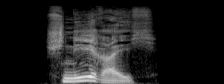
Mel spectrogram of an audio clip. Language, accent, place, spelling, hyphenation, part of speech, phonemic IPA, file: German, Germany, Berlin, schneereich, schnee‧reich, adjective, /ˈʃneːˌʁaɪ̯ç/, De-schneereich.ogg
- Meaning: snowy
